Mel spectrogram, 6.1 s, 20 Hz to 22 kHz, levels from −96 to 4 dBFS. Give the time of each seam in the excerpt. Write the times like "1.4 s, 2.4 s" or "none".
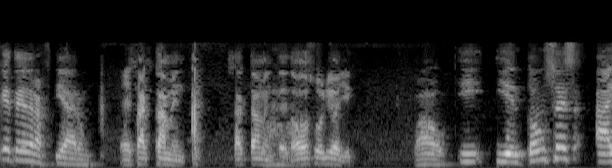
4.0 s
